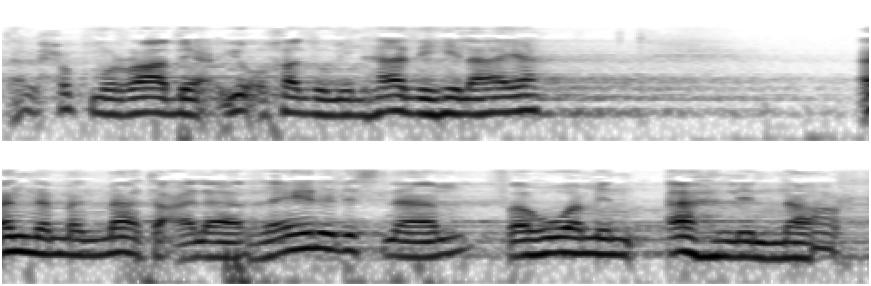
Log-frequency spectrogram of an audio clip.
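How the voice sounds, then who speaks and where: A gravelly-voiced man with a cold gives a religious lesson on Quran exegesis, racing through Arabic passages and then unpacking them slowly. He stumbles, repeats words and corrects himself as he goes. The recording is dull and lo-fi, with a long echoing reverb. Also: medium pitch, darkish tone. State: has a cold.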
